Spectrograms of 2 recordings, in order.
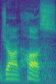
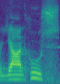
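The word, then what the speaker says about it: Jan Hus: mention John whitecliffe and John hus or Yan hus is how you're supposed to say his name he's Czech uh but okay John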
